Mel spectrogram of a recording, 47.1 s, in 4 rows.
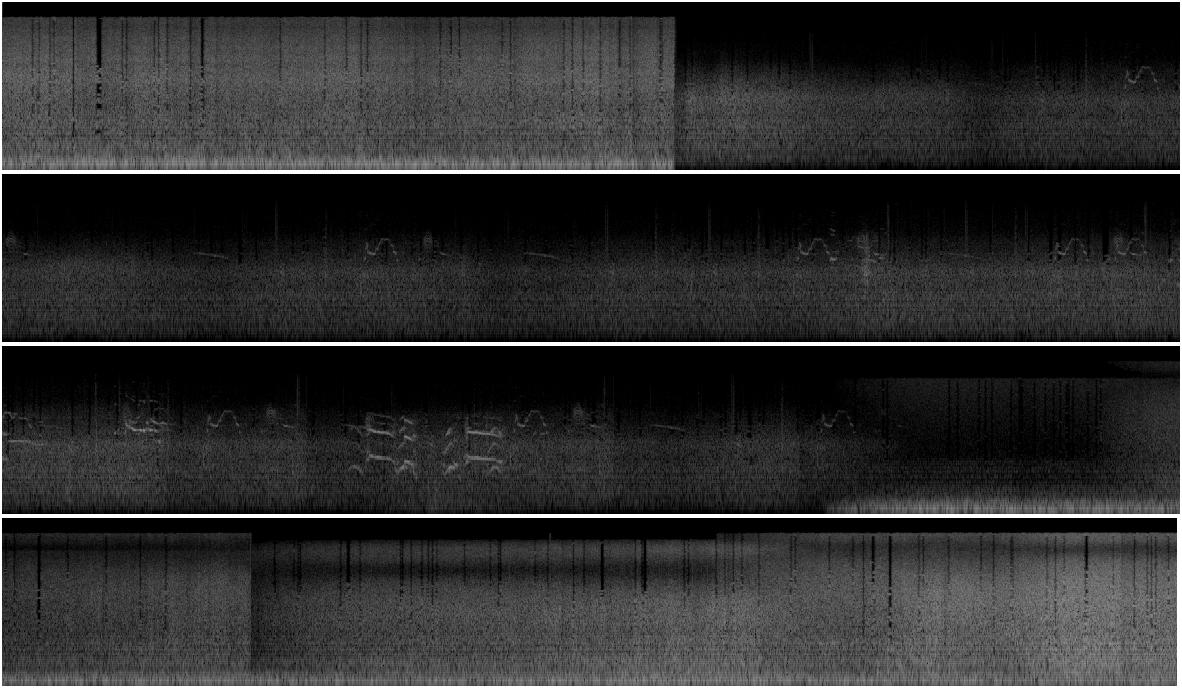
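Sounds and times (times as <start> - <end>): surf rushing: 0.0 - 9.6, 30.7 - 47.0
wind: 0.0 - 47.0
birds calling: 22.4 - 30.4.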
